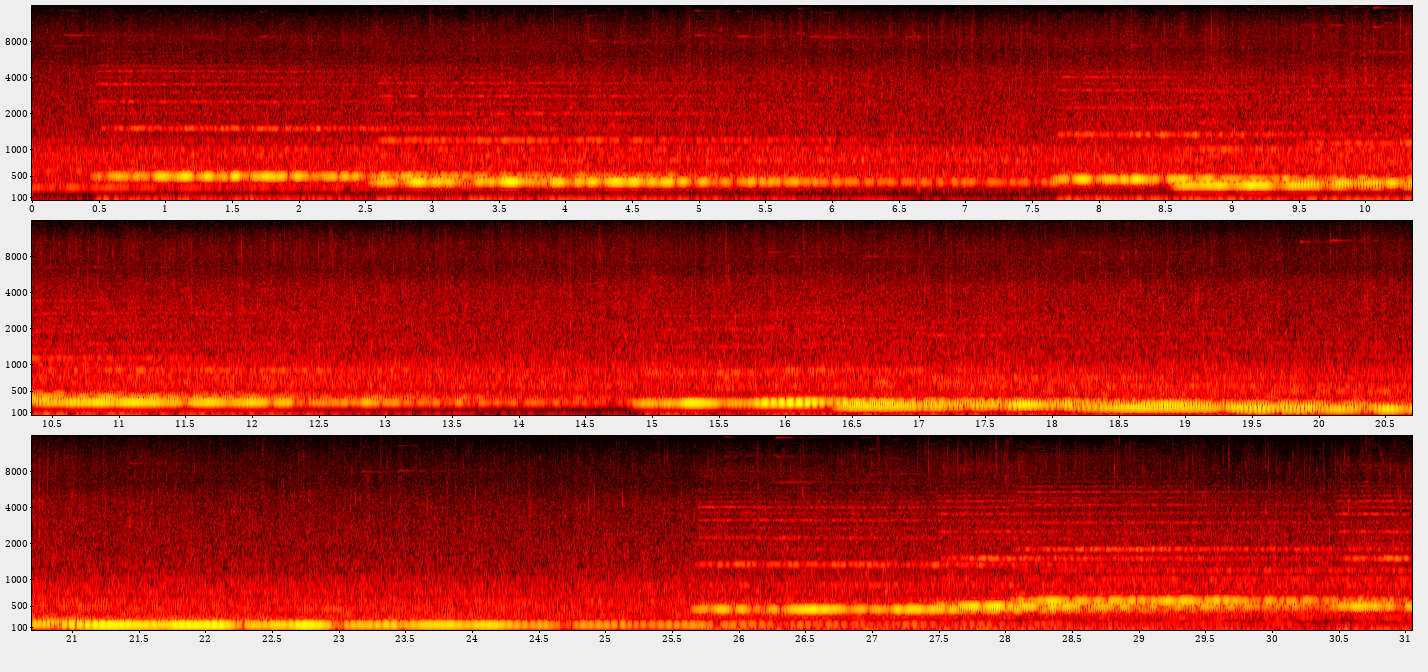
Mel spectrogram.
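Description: Slow, relaxing instrumental music led by a Native American flute: long held notes that step downward in pitch through most of the passage and jump back up near the end.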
